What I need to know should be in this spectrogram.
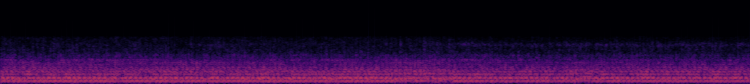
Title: LG Dishwasher making noise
